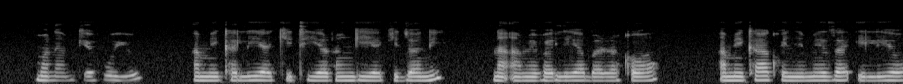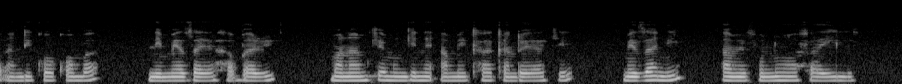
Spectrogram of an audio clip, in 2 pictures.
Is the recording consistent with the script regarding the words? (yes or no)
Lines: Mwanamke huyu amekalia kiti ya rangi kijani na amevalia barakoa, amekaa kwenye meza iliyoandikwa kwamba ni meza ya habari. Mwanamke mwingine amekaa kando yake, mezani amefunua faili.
no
